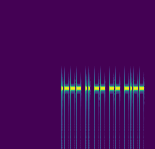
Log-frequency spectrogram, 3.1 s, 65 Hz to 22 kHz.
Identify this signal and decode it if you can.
Morse code, heard as a keyed tone, about 40 wpm, 700 Hz. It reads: JIMMY
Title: Multi-letter Phonemes Repeated 3x 40wpm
